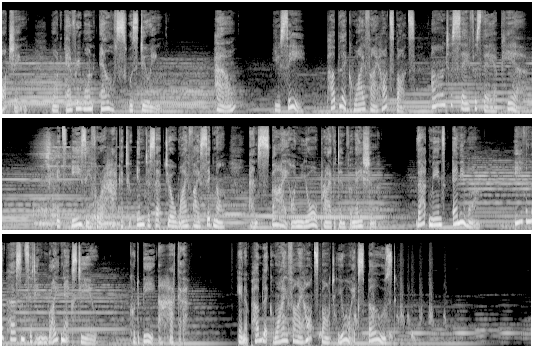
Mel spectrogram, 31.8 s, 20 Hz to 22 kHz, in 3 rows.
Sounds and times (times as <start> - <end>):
Speech: 0.0 - 3.2, 4.2 - 4.7, 5.4 - 10.4, 11.6 - 18.2, 18.9 - 20.2, 20.8 - 23.1, 23.8 - 25.0, 25.9 - 29.1
Music: 0.0 - 31.7.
